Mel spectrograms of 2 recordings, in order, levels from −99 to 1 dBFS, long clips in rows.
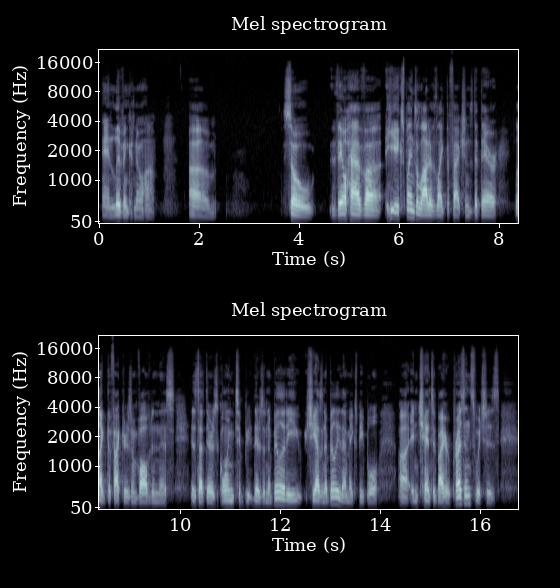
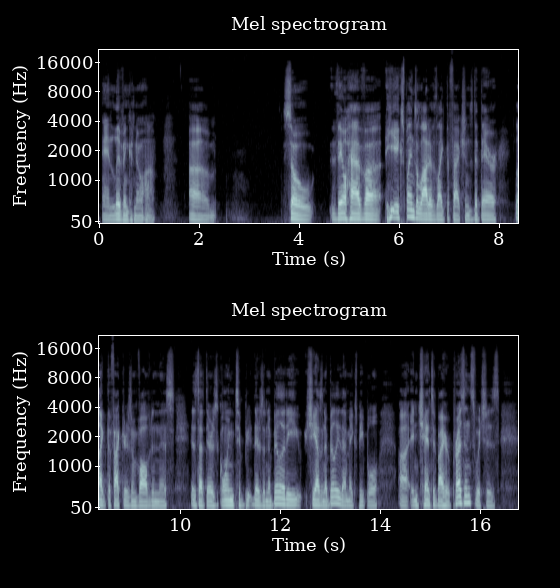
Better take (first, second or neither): second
